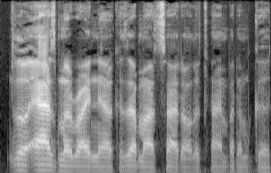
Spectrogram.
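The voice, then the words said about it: Unusually deep, husky voice. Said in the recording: “you got that deep, sultry sound in your voice today ... You got that balls deep voice today”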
